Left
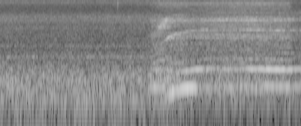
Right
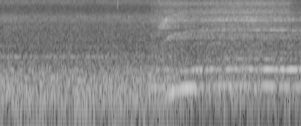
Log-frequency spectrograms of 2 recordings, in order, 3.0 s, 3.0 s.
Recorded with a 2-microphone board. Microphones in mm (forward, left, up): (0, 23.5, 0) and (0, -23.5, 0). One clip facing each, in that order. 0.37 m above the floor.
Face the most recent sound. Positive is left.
turn(degrees=30)  # may be behind; listen again after turning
